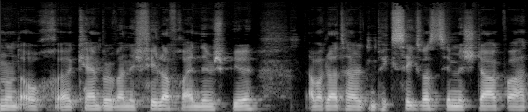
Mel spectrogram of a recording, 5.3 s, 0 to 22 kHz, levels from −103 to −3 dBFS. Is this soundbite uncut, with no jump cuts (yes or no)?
no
